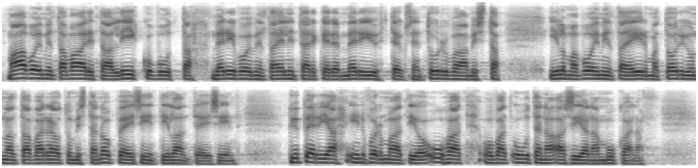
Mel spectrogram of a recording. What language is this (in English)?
Finnish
